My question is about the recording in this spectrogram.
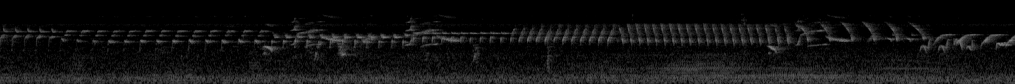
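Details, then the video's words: Lovebird giving the long ngekek trill, used as a lure to prompt other lovebirds to sing: dense runs of rapid, high chattering notes that shift pitch and speed over ten seconds, with steady background hiss. "Pancingan Suara Burung Lovebird yang pas untuk Siang dan Malam hari, masteran labet ngekek panjang"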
